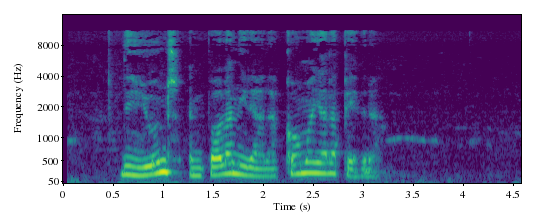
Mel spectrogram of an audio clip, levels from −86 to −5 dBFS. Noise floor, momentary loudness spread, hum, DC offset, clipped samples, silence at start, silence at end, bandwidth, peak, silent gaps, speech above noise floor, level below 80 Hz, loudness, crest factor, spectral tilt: -62 dBFS; 14 LU; none; under 0.1%; under 0.1%; 0.55 s; 1.45 s; 11.5 kHz; -8 dBFS; none; 39 dB; -62 dBFS; -23 LUFS; 18 dB; -5.5 dB/octave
